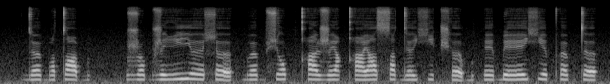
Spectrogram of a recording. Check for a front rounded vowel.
present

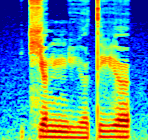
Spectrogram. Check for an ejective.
absent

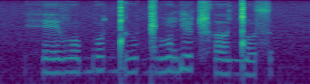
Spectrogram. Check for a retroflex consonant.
present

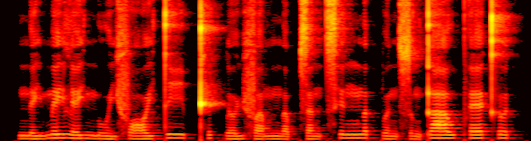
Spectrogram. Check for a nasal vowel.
absent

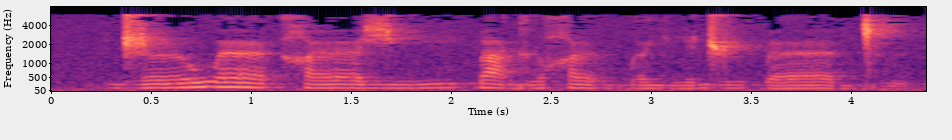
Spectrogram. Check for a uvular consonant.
present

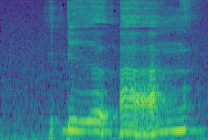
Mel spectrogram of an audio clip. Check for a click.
absent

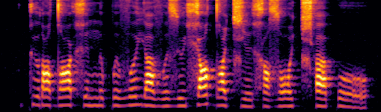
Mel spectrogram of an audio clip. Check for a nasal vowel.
absent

